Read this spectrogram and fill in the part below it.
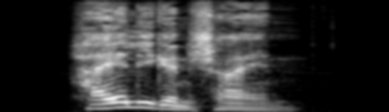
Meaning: aureola, aureole
- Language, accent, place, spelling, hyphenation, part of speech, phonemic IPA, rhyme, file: German, Germany, Berlin, Heiligenschein, Hei‧li‧gen‧schein, noun, /ˈhaɪ̯.lɪ.ɡn̩ˌʃaɪ̯n/, -aɪ̯n, De-Heiligenschein.ogg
